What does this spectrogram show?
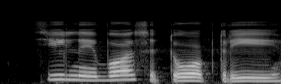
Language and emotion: Russian, sad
